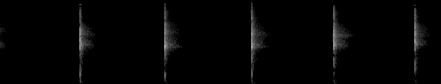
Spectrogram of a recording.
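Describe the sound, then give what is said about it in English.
Five crisp finger snaps at a steady, slightly slow rhythm, each a sharp bright click with a quick decay, separated by silence with no voices. “Those are finger snaps.”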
